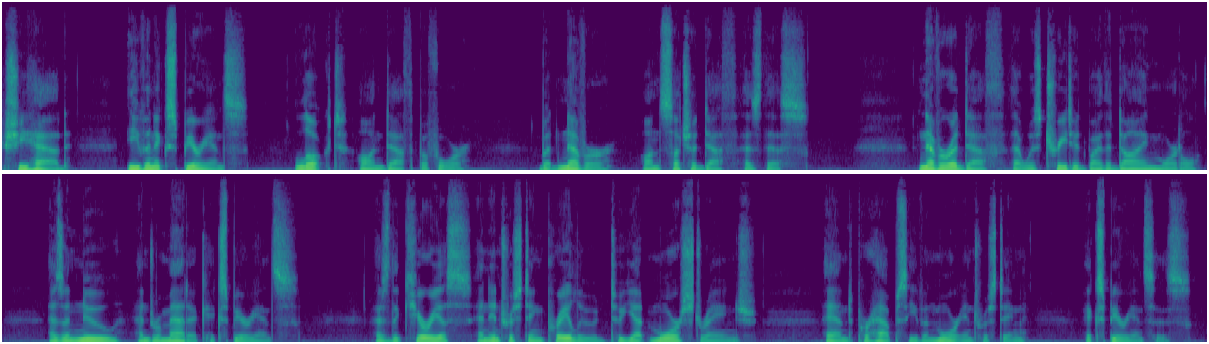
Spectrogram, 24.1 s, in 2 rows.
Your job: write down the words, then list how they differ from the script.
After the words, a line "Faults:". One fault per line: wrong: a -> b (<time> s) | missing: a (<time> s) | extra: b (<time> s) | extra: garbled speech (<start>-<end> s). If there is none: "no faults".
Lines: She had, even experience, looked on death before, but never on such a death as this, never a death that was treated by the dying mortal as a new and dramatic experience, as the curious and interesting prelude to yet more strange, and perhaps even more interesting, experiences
She had, even experience, looked on death before, but never on such a death as this, never a death that was treated by the dying mortal as a new and dramatic experience, as the curious and interesting prelude to yet more strange, and perhaps even more interesting, experiences
Faults:
no faults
